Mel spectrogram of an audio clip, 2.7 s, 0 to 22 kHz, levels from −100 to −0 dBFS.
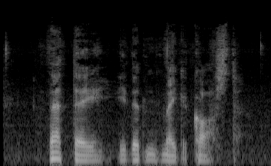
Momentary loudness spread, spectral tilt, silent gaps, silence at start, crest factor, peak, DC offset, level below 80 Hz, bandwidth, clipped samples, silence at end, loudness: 11 LU; -5.5 dB/octave; none; 0.5 s; 22 dB; -20 dBFS; under 0.1%; -68 dBFS; 13.5 kHz; under 0.1%; 0.3 s; -42 LUFS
